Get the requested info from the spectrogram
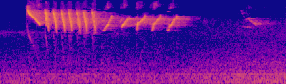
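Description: A white-eye sings a high, rapid run of about eight sharp chirps, then a thinner trilling phrase, all very high-pitched over faint background noise.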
